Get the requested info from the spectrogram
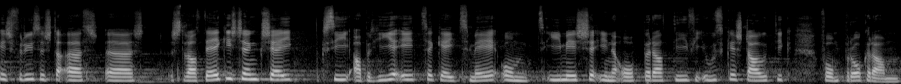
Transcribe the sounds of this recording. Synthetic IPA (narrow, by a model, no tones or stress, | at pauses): ɪʃfʏɾyːsəəsə | ʃtɾɑt̪eːɡiʃənkʃɛɪ | ksiːʔɑbəɾɦiːəʔɪt͡səɡ̥ɛɪtsmeːʔʊmt͡siːmɪʃəʔɪnəʔɔpəɾɑt̪iːfiʔuːsɡ̥eʃtɑltiɡ | fɔmprɔɡɾɑm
